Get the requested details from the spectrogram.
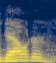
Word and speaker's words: Gallagher: Just search John Gallagher. And you spell that last name for us? – Yeah, sure. John, J-O-H-N, Gallagher, G-A-L-L-A-G-H-E-R.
